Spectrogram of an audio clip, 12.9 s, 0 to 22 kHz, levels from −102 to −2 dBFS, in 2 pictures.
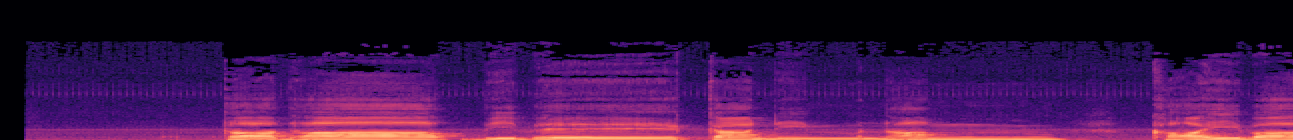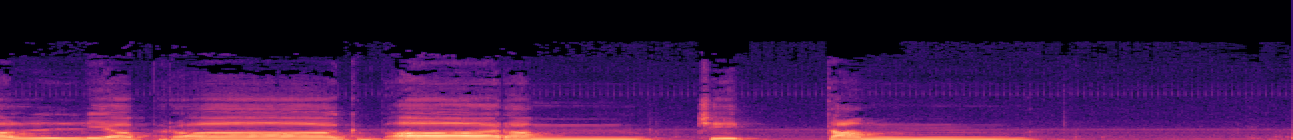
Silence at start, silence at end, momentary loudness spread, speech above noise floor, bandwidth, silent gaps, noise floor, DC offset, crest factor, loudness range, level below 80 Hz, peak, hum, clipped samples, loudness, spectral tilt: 1.1 s; 1.15 s; 10 LU; 33 dB; 9.8 kHz; none; -53 dBFS; under 0.1%; 18 dB; 5 LU; -58 dBFS; -2 dBFS; none; under 0.1%; -21 LUFS; -8 dB/octave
